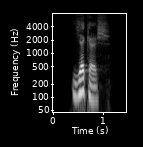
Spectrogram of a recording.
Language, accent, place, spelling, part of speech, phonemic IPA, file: German, Germany, Berlin, jeckisch, adjective, /ˈjɛkɪʃ/, De-jeckisch.ogg
- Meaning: of the Yekkes; Yekkish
